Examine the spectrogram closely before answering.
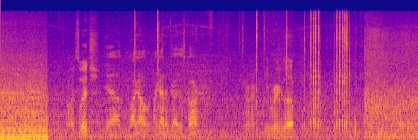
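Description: A man talks with animation inside a car.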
